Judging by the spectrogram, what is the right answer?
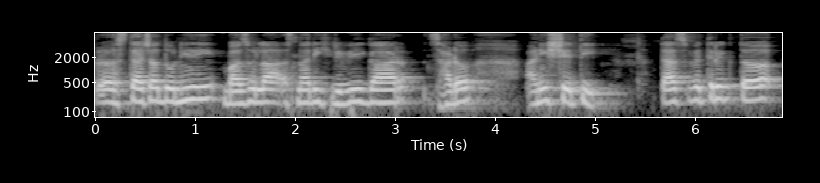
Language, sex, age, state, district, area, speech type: Marathi, male, 18-30, Maharashtra, Sangli, urban, spontaneous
